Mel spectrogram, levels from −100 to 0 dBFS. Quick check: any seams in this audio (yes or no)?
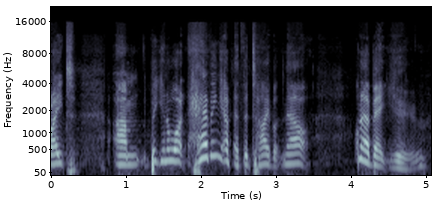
yes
